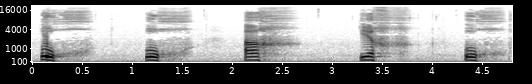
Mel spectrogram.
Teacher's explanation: اب یہ خو موٹا ہے، جزم کے ساتھ بھی ہم موٹا ہی پڑھیں گے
